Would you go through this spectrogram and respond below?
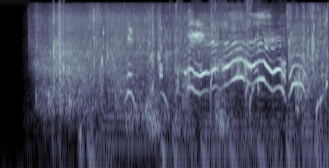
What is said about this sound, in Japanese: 名探偵がお湯の中に沈められてるわ。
